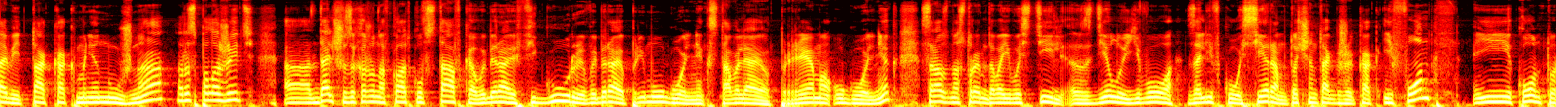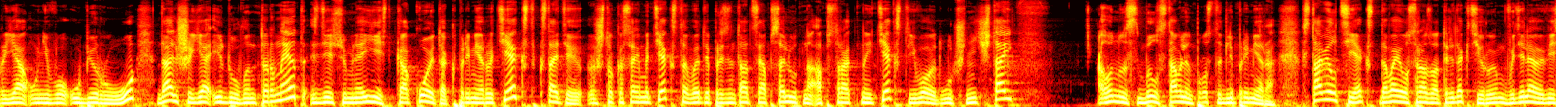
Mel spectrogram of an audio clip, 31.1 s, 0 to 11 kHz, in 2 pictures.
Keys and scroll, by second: 21.1 super+c, 24.4 super+v, 25.6 super+a, 29.9 super+a.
